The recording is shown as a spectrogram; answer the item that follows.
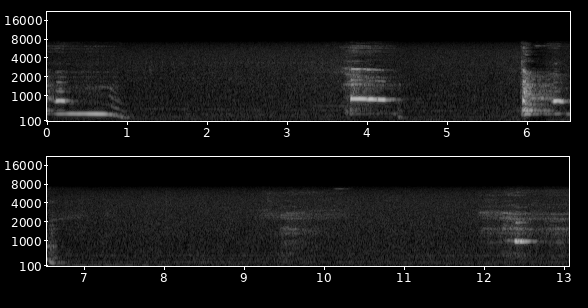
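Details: Alvin, a basset puppy, howling with a weekly emergency test siren; short separate bursts of howls and yips with falling pitch, spaced by several seconds of near-quiet background.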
